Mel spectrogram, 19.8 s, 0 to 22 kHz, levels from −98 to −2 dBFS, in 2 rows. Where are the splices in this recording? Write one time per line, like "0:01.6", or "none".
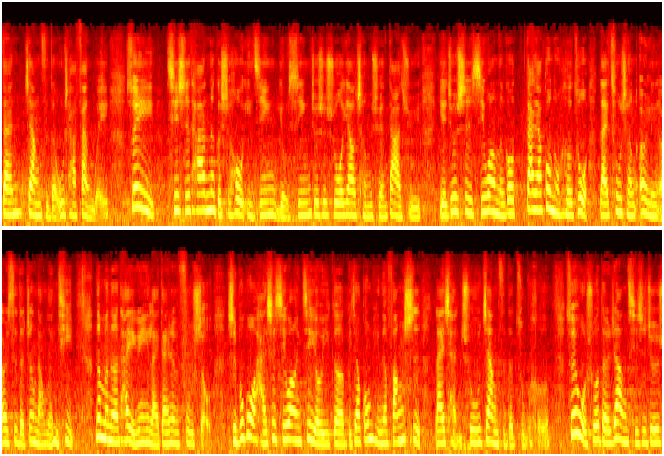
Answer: none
